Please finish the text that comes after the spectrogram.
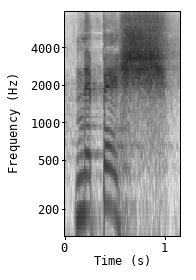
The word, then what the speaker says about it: Nepesh: Esa palabra alma es la palabra hebrea Nepesh, así como suena, N-E-P-E-S-H, Nepesh.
